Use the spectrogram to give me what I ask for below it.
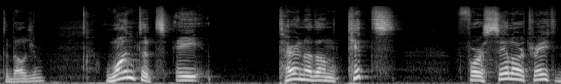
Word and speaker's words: Pteranodon: By the way, I pronounce it Pteranodon with the P, but I know in English the P should be silent. But I'm using the Latin pteranodon, of course. So pteranodon in English.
